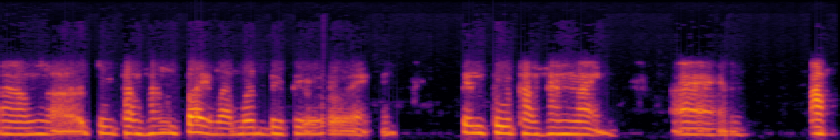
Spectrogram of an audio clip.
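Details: Woman, a doctor with ALS (motor neurone disease), speaking with dysarthric speech; dysarthria (ALS).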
